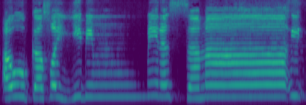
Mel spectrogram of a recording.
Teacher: یہاں پر مشدد شد آ گئی ہے میم کے اوپر، تو اس میں غنہ میں کیا کرتے ہیں، ایک الف کے برابر ناک کے بانسے میں آواز دے کر جاتے ہیں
